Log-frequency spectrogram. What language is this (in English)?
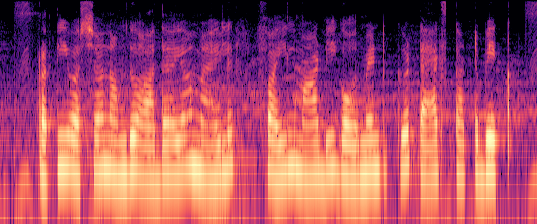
Kannada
